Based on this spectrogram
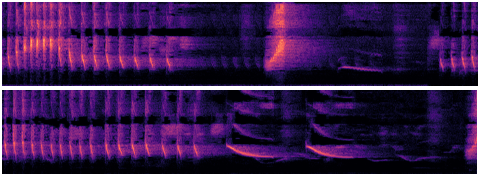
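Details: White-shouldered triller singing 'tembakan' phrases: a fast rattling series of sharp repeated notes, a brief harsh burst, another long rapid rattle, then sweeping downslurred whistles, with low humming early on.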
